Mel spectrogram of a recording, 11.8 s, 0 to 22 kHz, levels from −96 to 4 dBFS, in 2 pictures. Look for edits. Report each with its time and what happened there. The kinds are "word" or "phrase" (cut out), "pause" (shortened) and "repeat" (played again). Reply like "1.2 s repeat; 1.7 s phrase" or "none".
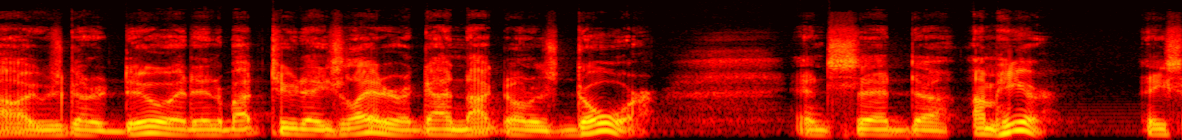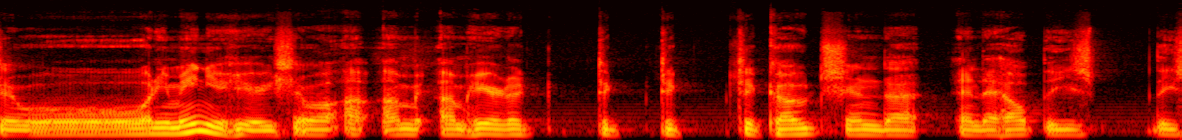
none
